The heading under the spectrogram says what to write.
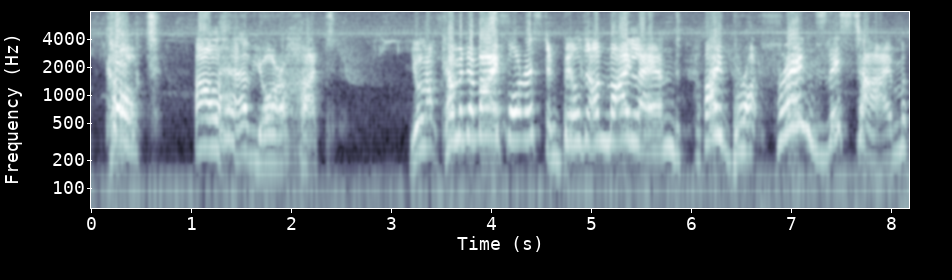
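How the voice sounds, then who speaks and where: Over clear background noise, a put-on character voice speaks fairly slowly, high-pitched and shrill. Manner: threatening.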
